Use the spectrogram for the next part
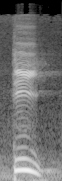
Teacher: Tem a pronúncia com a ponta da língua mantendo o mesmo movimento mesmo diante do i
